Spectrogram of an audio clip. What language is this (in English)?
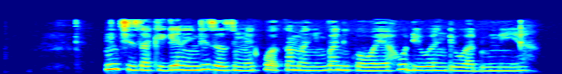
Swahili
